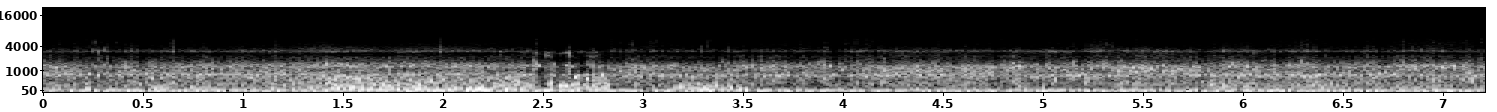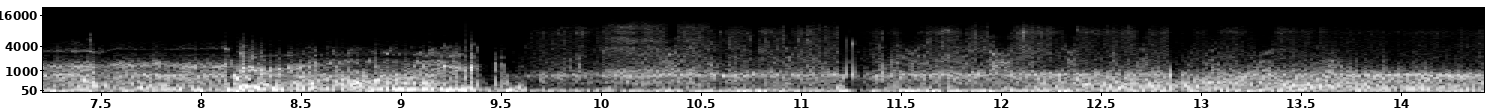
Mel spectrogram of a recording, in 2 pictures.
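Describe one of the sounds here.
Waves roll and crash nearby.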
